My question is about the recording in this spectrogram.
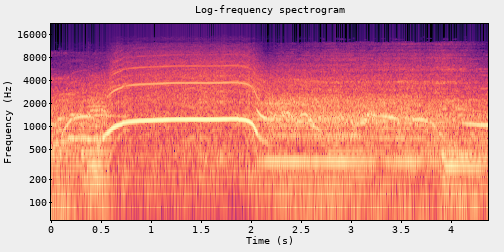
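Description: Live pop concert music heard from the arena stands, with steady held chords. About half a second in, a high voice glides up, holds one note for about a second and a half, then drops off.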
